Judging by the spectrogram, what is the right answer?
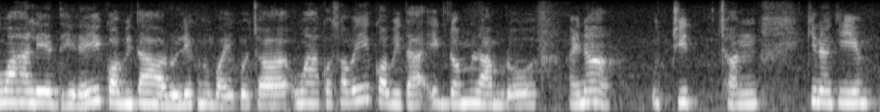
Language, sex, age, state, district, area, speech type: Nepali, female, 18-30, West Bengal, Darjeeling, rural, spontaneous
